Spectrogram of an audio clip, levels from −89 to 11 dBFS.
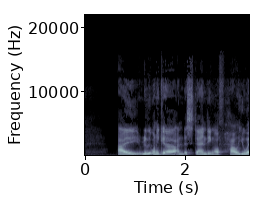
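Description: It's a speech clip, and at 1.59 to 1.61 s there's a skip ahead: something like 0.7 s of speech never plays, and the two sides are butted together with no gap. Either that stretch was lost on the way, or the jitter buffer overflowed and dumped it while newer audio was already queued. Right after, from 1.69 to 3.21 s, you get a jitter buffer speed-up. The receiver trims short pitch-period chunks over and over to shed excess delay, about a tenth of a second in total. The speech runs at around 106% with the pitch unchanged, so it sounds hurried.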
